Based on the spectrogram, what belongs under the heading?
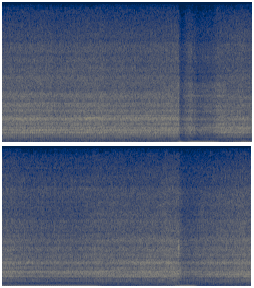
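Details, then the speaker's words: Paramotor in flight soon after launch, motor under an hour of flying time, throttle held wide open: the two-stroke drone sags and surges, pitch dropping then recovering; the motor is bogging and losing revs, and it later died completely on the landing approach. "And then coming up here shortly, you're going to hear the RPMs just start to drop down and start to bog, and that's when I realize, hey, something's up."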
